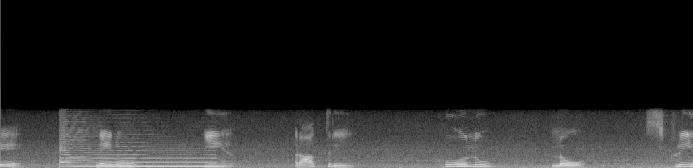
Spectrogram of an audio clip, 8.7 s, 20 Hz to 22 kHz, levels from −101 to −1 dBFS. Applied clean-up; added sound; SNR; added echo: none; Electric guitar / Bass guitar; 1 dB; none.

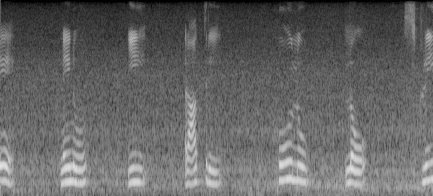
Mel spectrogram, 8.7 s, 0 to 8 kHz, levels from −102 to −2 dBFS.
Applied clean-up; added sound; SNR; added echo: none; none; none; none.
